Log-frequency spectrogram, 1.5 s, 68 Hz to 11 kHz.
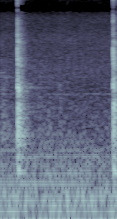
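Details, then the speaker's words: Honda HRX217HYA self-propelled mower, rear wheel lifted off the ground and turned by hand: two sharp, light clicks about a second apart, the normal ratchet action of the drive pinion gear, which had been fitted reversed; mower would not self-propel. "both Wheels on the back should do that you can hear it click"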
